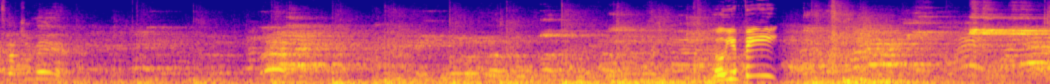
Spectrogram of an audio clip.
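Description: Basketball game on a hardwood gym floor: the ball is dribbled while sneakers squeak, with a quick burst of squeaks about seven seconds in. Players and spectators call out over the play, echoing in the hall.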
